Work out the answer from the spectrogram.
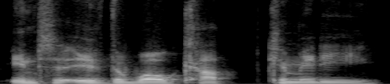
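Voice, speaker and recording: Male sports podcast panellist, Australian accent, slightly low voice, blunt and casual. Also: little pitch movement, moderate pace, a little mellow.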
